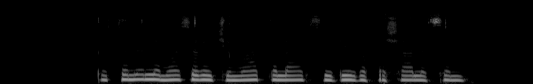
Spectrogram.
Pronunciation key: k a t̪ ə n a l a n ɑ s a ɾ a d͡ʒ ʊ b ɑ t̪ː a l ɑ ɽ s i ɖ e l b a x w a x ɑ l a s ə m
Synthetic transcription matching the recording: k a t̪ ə n a l a m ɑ s a ɾ a d͡ʒ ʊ m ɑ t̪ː a l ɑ ɽ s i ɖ e ɾ b a x w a ʃ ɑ l a s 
